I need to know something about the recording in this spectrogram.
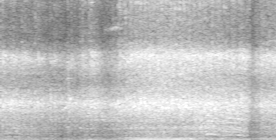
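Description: Farm tractor engine idling steadily, a low rumble that swells briefly about halfway through.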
